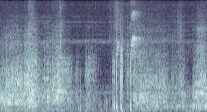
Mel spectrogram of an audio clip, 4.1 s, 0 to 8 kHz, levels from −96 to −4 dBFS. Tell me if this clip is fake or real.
real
